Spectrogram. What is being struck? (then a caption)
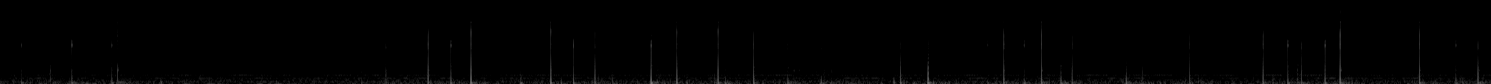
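Metal and plastic recorder microphone capsules. Long acrylic nails tap and scratch on the two small hollow microphone capsules of a Tascam DR-40 recorder, with metal and plastic housings. A steady run of sharp, dry clicks, each dying away almost instantly, sits over a quiet, low hum.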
